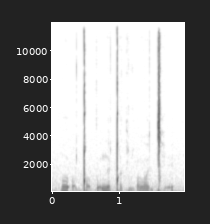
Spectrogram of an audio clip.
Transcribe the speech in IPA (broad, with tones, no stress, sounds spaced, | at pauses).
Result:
o˥ ʔ ɔ̰˥ ǃ ɔ̰˥ k o̰˥ n ə˩ ǃ ɐ˩ k ʎ o̰˩ lˠ ʏː˩ d ǀʰ ḛ˥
